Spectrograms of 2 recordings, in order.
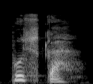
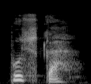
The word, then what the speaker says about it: puchka: série de vídeos onde nós ensinamos você a pronunciar determinadas palavras em quechua portanto a nossa palavra do dia para hoje é buscar buscar buscar em português a palavra quíchua buscar significa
